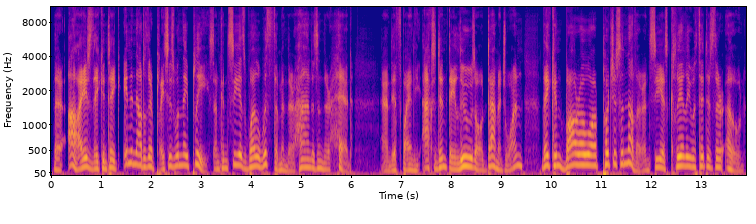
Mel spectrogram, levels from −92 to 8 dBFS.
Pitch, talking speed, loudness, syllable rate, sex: 150 Hz, 230 wpm, -19 LUFS, 5.3 syllables/s, male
